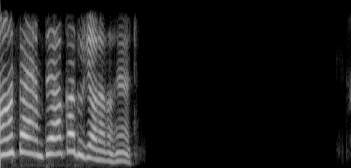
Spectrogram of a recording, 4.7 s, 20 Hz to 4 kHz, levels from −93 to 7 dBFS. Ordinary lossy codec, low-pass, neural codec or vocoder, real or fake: none; 3.6 kHz; codec, 16 kHz, 2 kbps, X-Codec, WavLM features, trained on Multilingual LibriSpeech; fake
